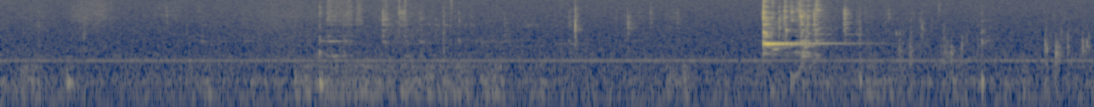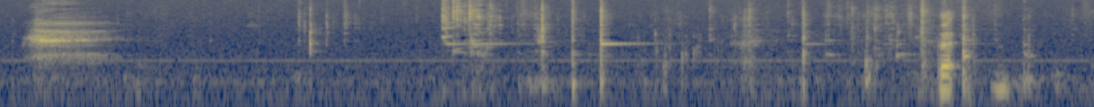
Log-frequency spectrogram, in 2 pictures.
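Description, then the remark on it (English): Ice cubes rattle and clink inside a metal water bottle in a few separate bursts, with a busier cluster of sharp knocks near the end over a low, steady hum. “Your water bottle is a very layered sound effect.”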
